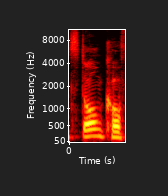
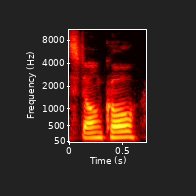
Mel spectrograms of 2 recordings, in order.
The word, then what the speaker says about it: StoneCo: as I mentioned Stony I will just call it stoneco for right now because I guess a lot of people in the Western World at least in Europe they pronounce it Stone Cold even if it's not right um I would keep it like this so stoneco and so what is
